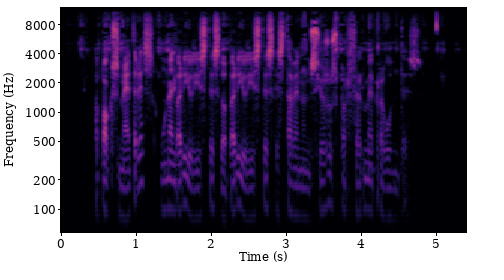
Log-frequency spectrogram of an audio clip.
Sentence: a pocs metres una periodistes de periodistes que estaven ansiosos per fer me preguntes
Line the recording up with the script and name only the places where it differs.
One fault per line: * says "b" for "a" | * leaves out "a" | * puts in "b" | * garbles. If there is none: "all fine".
all fine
